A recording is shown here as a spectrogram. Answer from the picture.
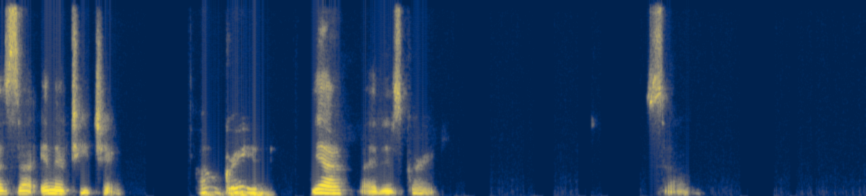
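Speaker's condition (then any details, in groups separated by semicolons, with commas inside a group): No condition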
